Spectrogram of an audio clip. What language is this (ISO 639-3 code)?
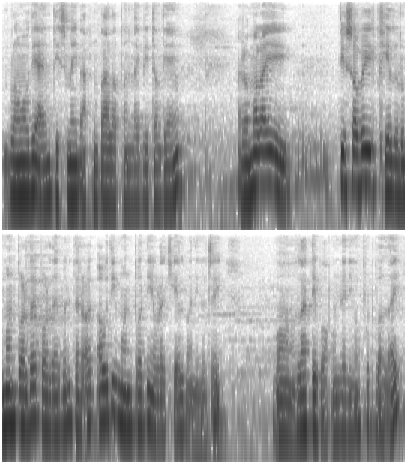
nep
